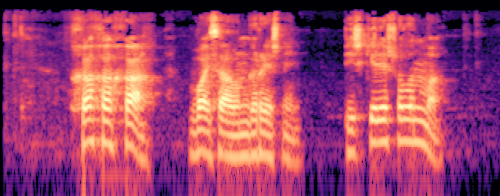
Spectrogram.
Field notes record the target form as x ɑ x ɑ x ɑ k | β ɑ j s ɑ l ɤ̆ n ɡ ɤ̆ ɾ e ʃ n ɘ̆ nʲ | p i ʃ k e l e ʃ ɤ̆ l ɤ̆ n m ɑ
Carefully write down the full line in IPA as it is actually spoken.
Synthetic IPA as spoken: x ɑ x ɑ x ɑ | β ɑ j s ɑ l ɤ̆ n ɡ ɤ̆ ɾ e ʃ n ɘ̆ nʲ | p i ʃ k e l e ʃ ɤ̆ l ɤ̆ n m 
